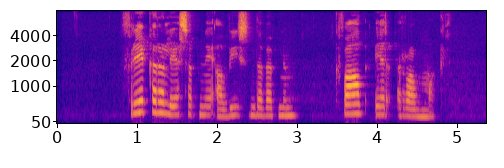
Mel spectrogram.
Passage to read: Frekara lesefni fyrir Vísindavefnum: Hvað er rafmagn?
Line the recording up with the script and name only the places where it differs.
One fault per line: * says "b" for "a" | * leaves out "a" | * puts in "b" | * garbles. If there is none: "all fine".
* says "af" for "fyrir"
